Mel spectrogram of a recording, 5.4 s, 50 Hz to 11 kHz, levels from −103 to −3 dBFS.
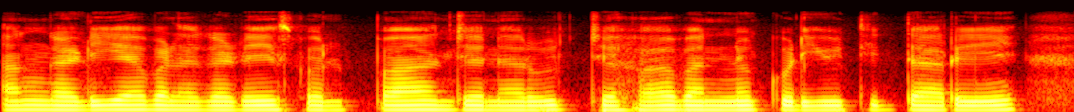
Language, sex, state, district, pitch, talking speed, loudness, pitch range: Kannada, male, Karnataka, Bidar, 125 Hz, 65 wpm, -16 LUFS, 125-130 Hz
